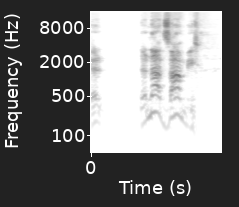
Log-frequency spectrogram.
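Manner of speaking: put-on heavy, laid-on Italian accent. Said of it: "with a heavy Italian accent".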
